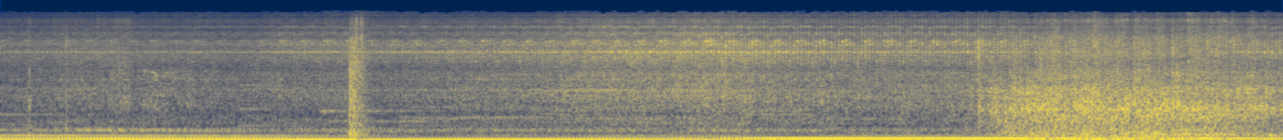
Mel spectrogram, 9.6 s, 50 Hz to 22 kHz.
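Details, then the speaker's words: BMW N54 engine after installing injectors and coding, errors cleared (earlier misfire on cylinders six and four, possibly residual fuel): deep, even idle with steady low hum, no stumble or skip; normal idle. "clear the errors and see if they come back all right yeah it looks like it's idling perfectly fine now"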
